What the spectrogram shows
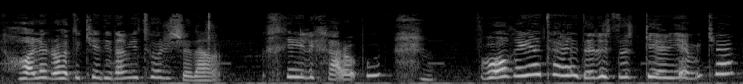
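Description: An actress playing a young pregnant nurse who speaks quietly and tearfully. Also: female voice, high-pitched, lively intonation. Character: young pregnant female nurse, grieving and tender.

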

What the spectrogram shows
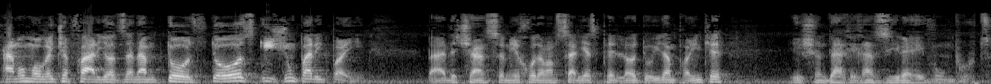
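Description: A man's voice: low voice, bright, forceful tone, slight background noise. An actor playing an indignant male guest at a village inn who insists, exasperated, on his accusation. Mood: recounting.

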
